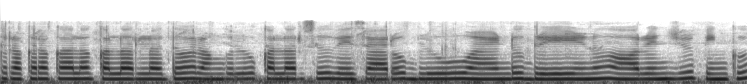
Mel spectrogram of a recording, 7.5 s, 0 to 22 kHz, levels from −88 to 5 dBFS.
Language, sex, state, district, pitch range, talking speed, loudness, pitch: Telugu, female, Andhra Pradesh, Chittoor, 255-265 Hz, 95 wpm, -12 LUFS, 255 Hz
